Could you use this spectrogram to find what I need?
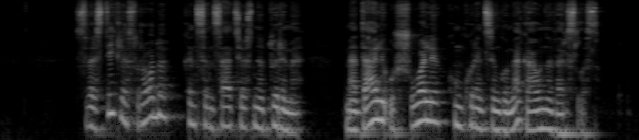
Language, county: Lithuanian, Vilnius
